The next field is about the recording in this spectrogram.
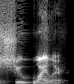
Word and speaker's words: Schuveiller: That's like the French version, I believe. So we'll go with Schuweiler.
